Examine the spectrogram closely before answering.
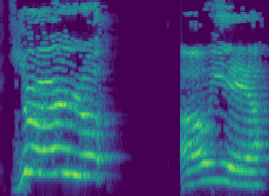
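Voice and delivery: sudden high, loud cheer; real shout of relief; excited shout. Real, not acted. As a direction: yell for joy as the sound comes back. Mic working again, cheering.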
